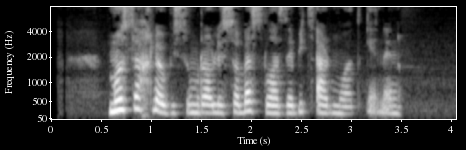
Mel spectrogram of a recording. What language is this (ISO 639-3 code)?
kat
